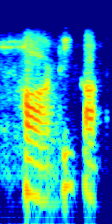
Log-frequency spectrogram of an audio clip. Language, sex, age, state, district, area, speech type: Sindhi, male, 60+, Rajasthan, Ajmer, urban, conversation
